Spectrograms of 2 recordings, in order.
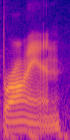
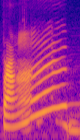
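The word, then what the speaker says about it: briam: to pronounce it cuz the way I say it just feels like I'm saying Brian. Um it's Bri. Brian. Brian. Brian. It's B R I A M.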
